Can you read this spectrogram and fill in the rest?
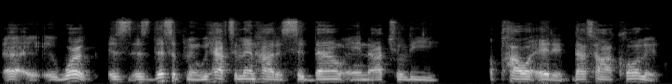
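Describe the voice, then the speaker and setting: A man's voice: mid-range voice, steady tone, moderate pace, slightly rough. A young man from Ghana, a self-taught photographer and videographer, talking casually on a video call and peppering his speech with "yo" and "you know what I'm saying". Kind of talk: casual interview chat. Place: indoors, small room.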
